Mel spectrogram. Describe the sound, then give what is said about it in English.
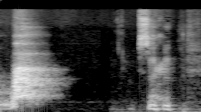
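A puppy barks in two short, sharp bursts separated by a clear pause. “Sorry. he really doesn't like May. My puppy hates May.”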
